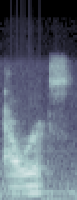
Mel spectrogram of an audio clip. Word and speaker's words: Oryx: We see Oryx, it means long thought, and then in later cards he's actually called long thought before he becomes O-R-Y-X, Oryx. Like this is like usually pronounced like Auryx, A-U-R-R-Y-X, just so there is a difference.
